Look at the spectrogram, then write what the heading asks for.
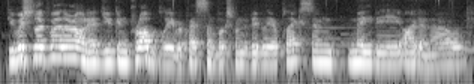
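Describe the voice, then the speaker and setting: A man playing an ancient, evasive professor in a tabletop game, musing in a measured way and trailing off. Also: mid-range voice, darkish tone, close to an everyday voice. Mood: speculative, dry. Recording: roomy sound under music.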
